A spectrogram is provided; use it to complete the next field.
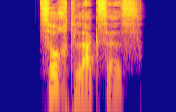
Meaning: genitive singular of Zuchtlachs
- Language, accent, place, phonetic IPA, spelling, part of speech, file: German, Germany, Berlin, [ˈt͡sʊxtˌlaksəs], Zuchtlachses, noun, De-Zuchtlachses.ogg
